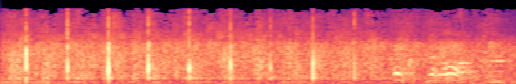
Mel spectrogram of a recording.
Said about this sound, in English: Let's give Him a big hand clap of praise if you love Him with all your heart tonight.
